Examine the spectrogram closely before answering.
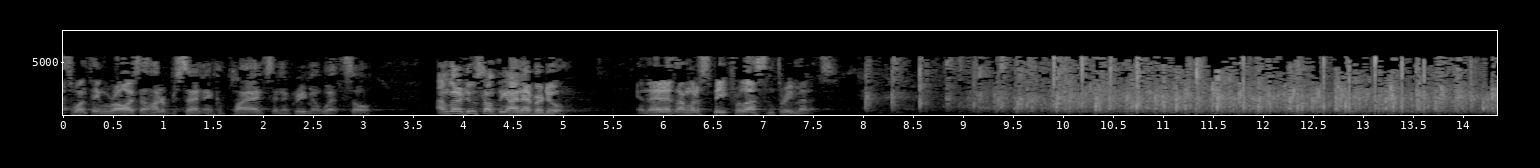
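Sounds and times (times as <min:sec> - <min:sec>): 
speech: 0:00.1 - 0:08.1
audience clapping: 0:08.0 - 0:14.3.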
